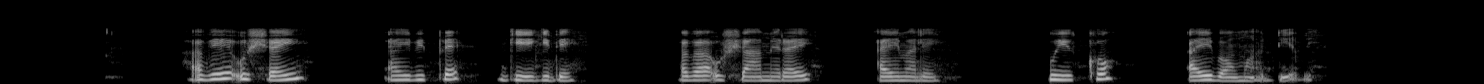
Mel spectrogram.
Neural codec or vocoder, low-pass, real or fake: codec, 16 kHz, 16 kbps, FreqCodec, larger model; 5.4 kHz; fake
